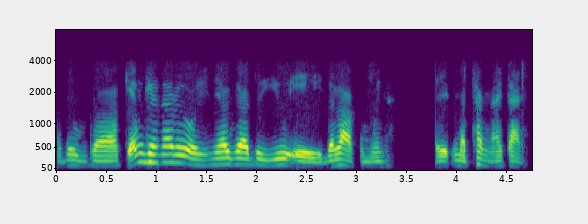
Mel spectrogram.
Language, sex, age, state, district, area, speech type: Manipuri, male, 18-30, Manipur, Kangpokpi, urban, conversation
